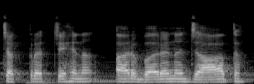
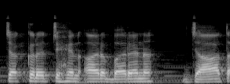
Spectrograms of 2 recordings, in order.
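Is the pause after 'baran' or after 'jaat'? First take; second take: after jaat; after baran. First: The pause comes right after 'jaat'. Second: The pause comes right after 'baran'. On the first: The speaker calls it right. "जो विश्राम है वो जात के ऊपर लगाना है" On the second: The speaker calls it wrong. "Burn पे विश्राम लगाते होंगे... पर वो गलत है"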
